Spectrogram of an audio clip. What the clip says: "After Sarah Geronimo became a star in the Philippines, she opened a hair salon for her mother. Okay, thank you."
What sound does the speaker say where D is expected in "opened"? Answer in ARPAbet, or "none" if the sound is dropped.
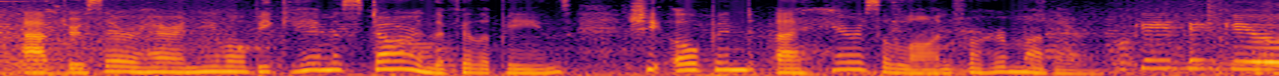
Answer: D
